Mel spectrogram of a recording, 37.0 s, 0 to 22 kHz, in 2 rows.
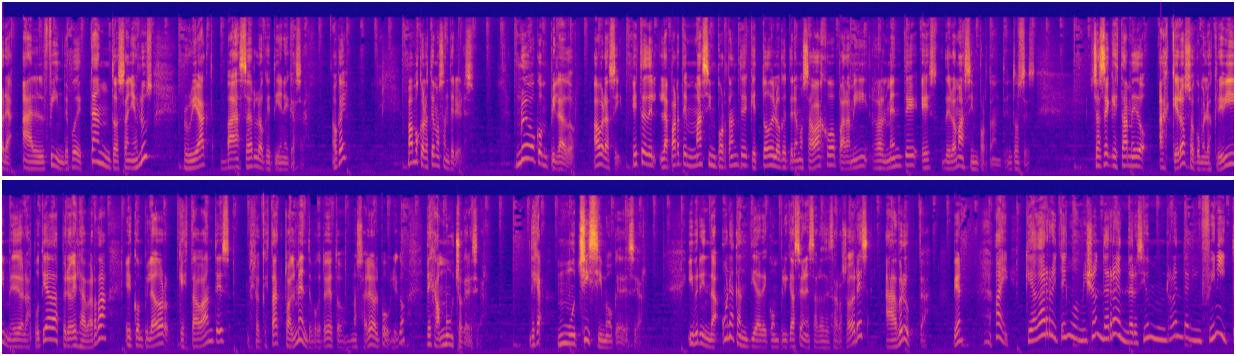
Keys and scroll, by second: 1.5 Escape, 4.6-10.4 typing, 6.2 Escape, 8.0 Escape, 11.4 j, 18.0 Escape.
